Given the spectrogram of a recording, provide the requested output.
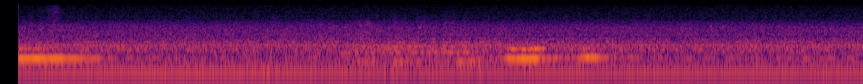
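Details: Microwave oven heating popcorn: steady low hum with a wavering squeal rising and falling on top; source of the odd noise unclear.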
